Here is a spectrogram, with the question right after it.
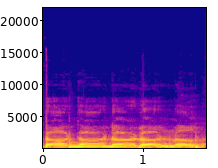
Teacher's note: ट ठ ड ढ ण याला तालव्य म्हणतात, कारण प्रत्येक शब्द उच्चारताना जीभ टाळूला आदळते. ट ठ ड ढ ण म्हणजे आपल्या इंद्रियाच्या विशिष्ट स्थानी त्याचा स्पर्श होतो.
